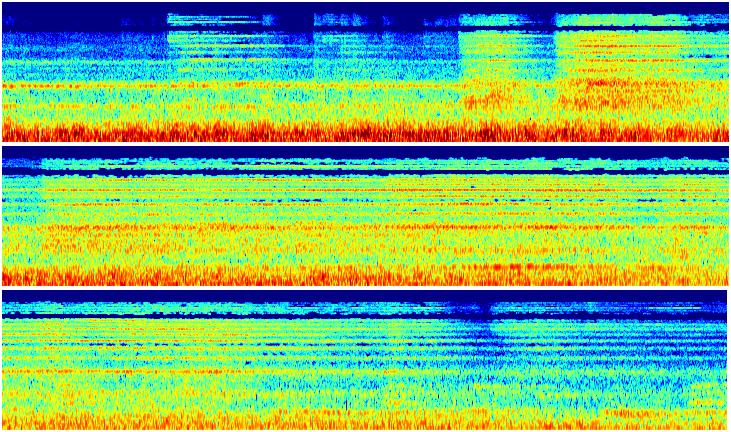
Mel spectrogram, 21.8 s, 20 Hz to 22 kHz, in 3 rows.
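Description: LNER Azuma (Hitachi Class 800-series) train running out over the curved station tracks, its wheels squealing in several steady high tones over a low rumble. The rumble and squeal fade gradually as the train draws away, with a brief louder clatter about five seconds in.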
